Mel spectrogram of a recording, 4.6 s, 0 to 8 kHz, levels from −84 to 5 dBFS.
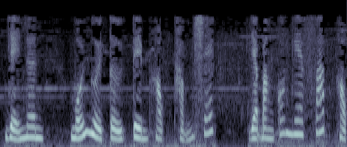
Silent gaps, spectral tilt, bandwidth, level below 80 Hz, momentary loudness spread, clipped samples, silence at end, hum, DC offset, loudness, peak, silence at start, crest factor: none; -10.5 dB/octave; 5.8 kHz; -46 dBFS; 9 LU; under 0.1%; 0 s; none; under 0.1%; -23 LUFS; -6 dBFS; 0.05 s; 16 dB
